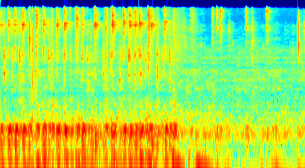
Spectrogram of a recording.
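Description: Typing on a computer keyboard: a quick run of keystrokes as a loopOut("cycle") expression is entered, thinning out after about four seconds. A low hum sits under the first three and a half seconds.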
